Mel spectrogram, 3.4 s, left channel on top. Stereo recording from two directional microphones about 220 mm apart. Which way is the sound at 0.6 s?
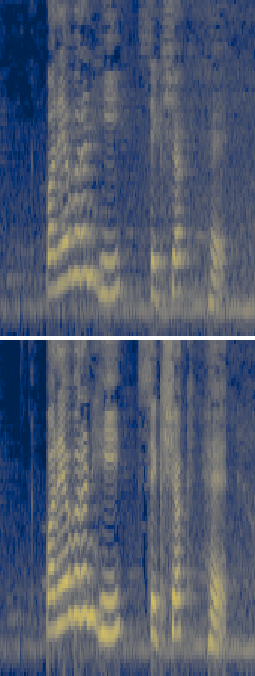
35° right (ahead or behind).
